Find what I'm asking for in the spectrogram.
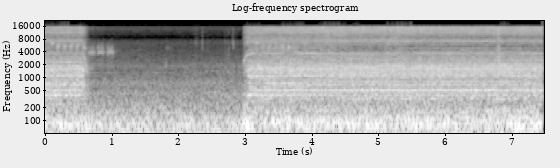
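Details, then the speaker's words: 2012 Dodge Grand Caravan not starting: with a bypass cable across fuse M7 in the TIPM, the fuel pump in the tank buzzes on and off as the cable is plugged and unplugged, so the pump works and a stuck-open relay is suspected. "that buzzing sound is the fuel pump turning on and off so now we know that the fuel pump is good the fuel pump works"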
